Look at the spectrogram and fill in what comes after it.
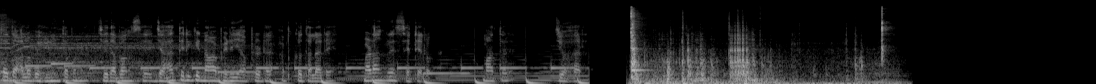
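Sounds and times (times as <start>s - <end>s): clicks and mechanical rattling: 6.3s - 9.1s.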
